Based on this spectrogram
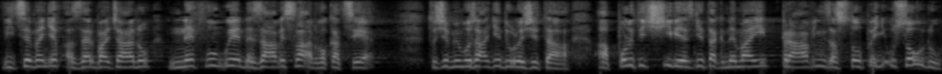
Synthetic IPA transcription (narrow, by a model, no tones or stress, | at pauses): viːt͡sɛmɛːɲɛfʔazɛɾbajd͡ʒaːnunɛfuŋɡujɛnɛzaːvɪslaːʔadvo̞kat͡sɪjɛ | t͡soʃ̬jɛmɪmo̞r̝aːdɲɛduːlɛʒɪt̪aːʔapo̞lɪt̪ɪt͡ʃciːvjɛzɲɪt̪aknɛmajipɾaːvɲiːzast̪o̞wpɛɲiːʔuso̞wdu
